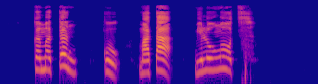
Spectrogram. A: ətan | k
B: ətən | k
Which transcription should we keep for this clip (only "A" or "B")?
B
